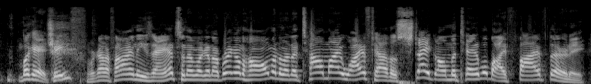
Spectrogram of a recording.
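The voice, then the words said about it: Put-on transatlantic accent. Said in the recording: “I love the transatlantic accent.”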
